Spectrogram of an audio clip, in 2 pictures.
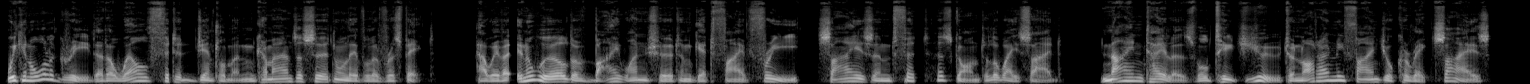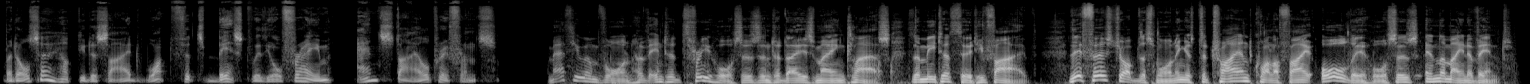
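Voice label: English New Zealand, male, voice over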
